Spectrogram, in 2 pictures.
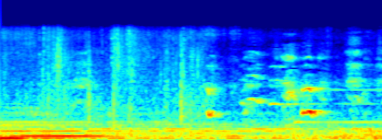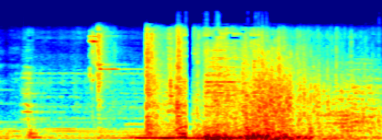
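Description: An explosion erupts in a dramatic film scene, a sudden loud broadband blast with crashing debris rolling on for a couple of seconds after quieter stretches of music and low rumble.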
